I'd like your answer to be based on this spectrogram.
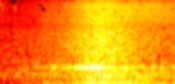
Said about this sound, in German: Meeresrauschen.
